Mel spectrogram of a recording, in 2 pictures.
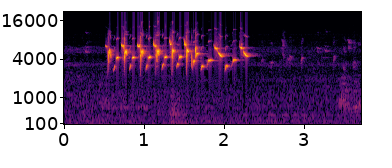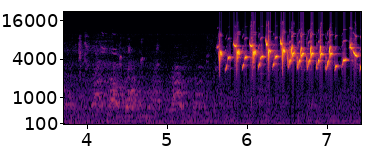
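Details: European goldfinch of the Italian kind singing: two loud bursts of rapid, tinkling twittered notes, each run lasting about two seconds, separated by a quiet pause with faint low rustling.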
